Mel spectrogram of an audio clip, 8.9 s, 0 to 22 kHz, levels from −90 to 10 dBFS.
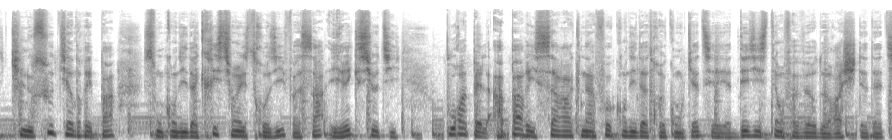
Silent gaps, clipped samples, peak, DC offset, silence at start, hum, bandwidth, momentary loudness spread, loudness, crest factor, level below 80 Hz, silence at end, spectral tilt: none; under 0.1%; -8 dBFS; under 0.1%; 0 s; none; 17 kHz; 5 LU; -24 LUFS; 16 dB; -52 dBFS; 0 s; -4.5 dB/octave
